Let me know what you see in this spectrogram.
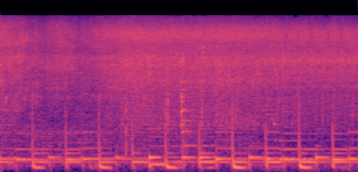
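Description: Chunky pancetta frying in hot olive oil in a pan, a steady sizzle. Low notes of background music run underneath at a steady beat.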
